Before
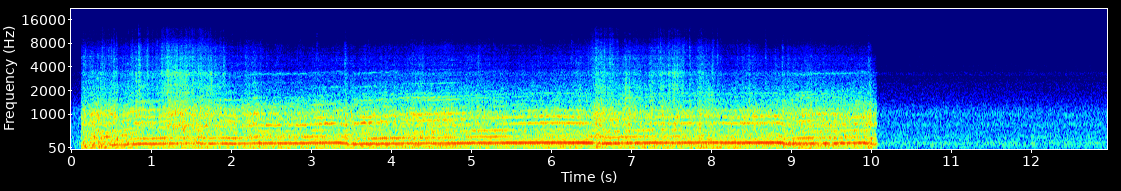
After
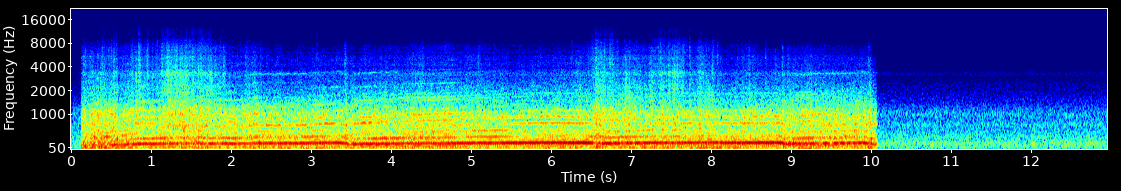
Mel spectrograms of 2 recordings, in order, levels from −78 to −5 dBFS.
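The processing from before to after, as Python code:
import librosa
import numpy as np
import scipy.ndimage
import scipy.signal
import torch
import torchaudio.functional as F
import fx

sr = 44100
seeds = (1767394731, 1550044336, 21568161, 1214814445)

y = fx.low_shelf(x, sr, hz=450.0, db=8.5)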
